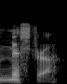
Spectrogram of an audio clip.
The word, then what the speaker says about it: Mystra: is a this is a um shrine to mystra over here oh that place is going to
